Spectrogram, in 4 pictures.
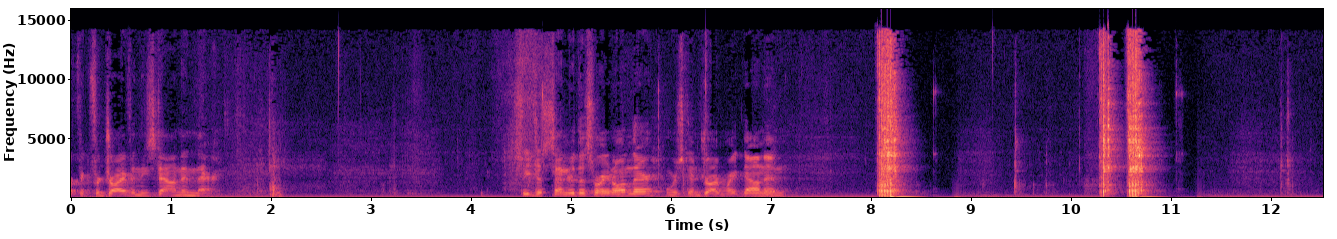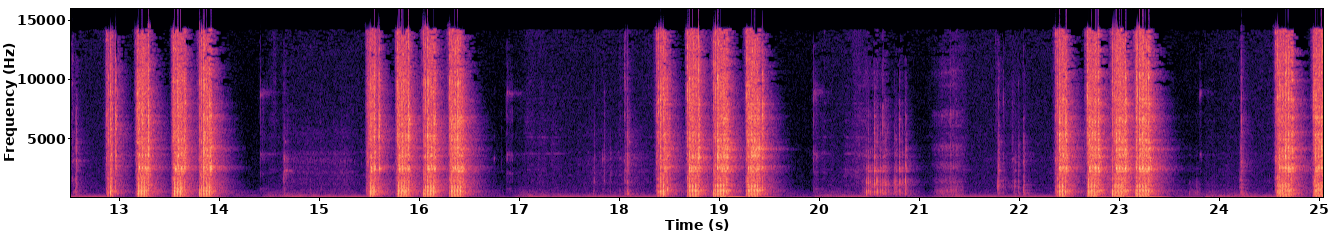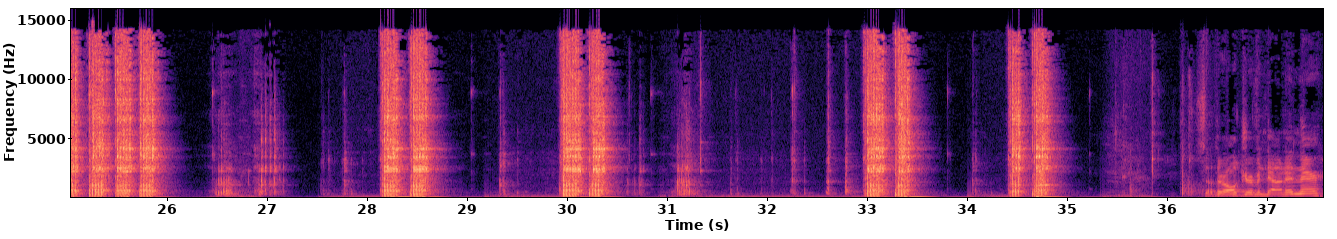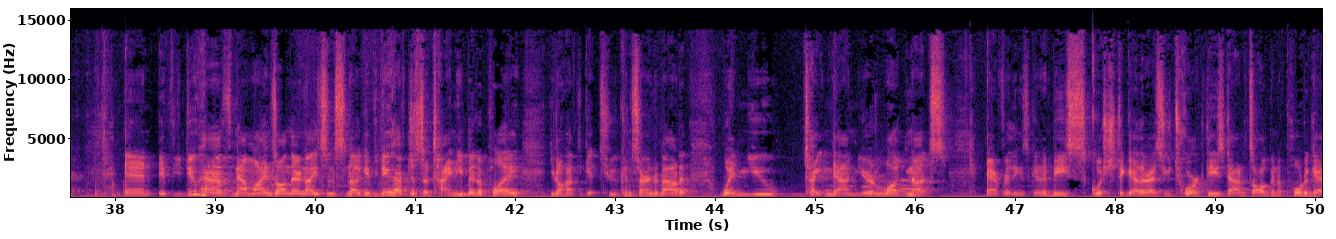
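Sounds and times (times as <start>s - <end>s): pneumatic air hammer bursts: 8.0s - 8.6s, 10.2s - 11.0s, 12.8s - 14.2s, 15.4s - 16.7s, 18.4s - 19.7s, 22.4s - 23.6s, 24.6s - 27.1s, 28.1s - 28.8s, 29.9s - 31.3s, 32.8s - 33.7s, 34.4s - 35.1s.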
